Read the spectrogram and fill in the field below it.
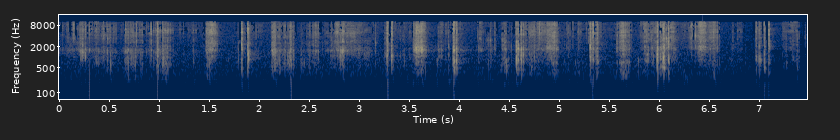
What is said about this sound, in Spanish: Podéis hacerlo con las tijeras o con un cúter.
